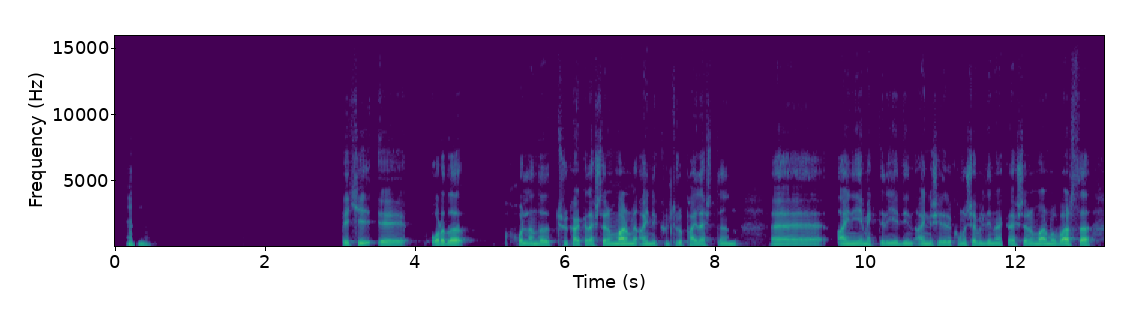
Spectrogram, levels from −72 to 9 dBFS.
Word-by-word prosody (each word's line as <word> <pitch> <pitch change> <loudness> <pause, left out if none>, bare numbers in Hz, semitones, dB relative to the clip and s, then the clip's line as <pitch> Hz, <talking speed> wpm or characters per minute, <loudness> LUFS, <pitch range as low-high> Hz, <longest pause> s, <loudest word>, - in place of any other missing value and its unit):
Hı 115 - -1
hı. 100 +6 -7 2.5
Peki, 100 +7 0
eee, 95 -4 +1 0.3
orada 110 +2 +4 0.6
Hollanda'da 100 +1 0
Türk 110 0 -6
arkadaşların 105 +2 +1
var 125 +1 +9
mı? 120 -2 +2
Aynı 100 0 -1
kültürü 105 0 -6
paylaştığın, 100 0 -2 0.4
eee, 90 -3 0 0.2
aynı 100 -1 +2
yemekleri 100 0 -1
yediğin, 95 -1 -1
aynı 100 0 -1
şeyleri 100 0 -1
konuşabildiğin 95 0 -2
arkadaşların 95 +2 -2
var 110 0 +5
mı? 110 -4 0
Varsa, 125 +5 +4
100 Hz, 110 wpm, -24 LUFS, 95-105 Hz, 2.5 s, var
